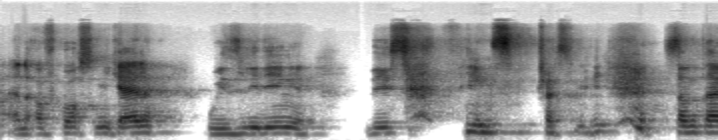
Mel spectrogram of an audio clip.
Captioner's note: laughs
